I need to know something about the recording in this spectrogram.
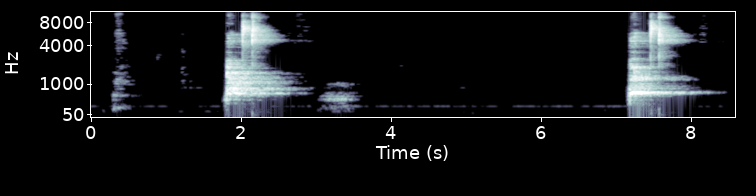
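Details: A mixed-breed pet dog indoors, in clicker training, barking when given a hand-gesture cue. Two loud, piercing single barks come about five seconds apart, with faint soft sounds between them.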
